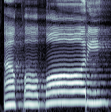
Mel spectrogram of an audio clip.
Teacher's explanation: Sebab qof sukunnya sukun asli dan ada di tengah bacaan. Cara bacanya dipantulkan dengan pantulan yang kecil. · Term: qalqalah sugra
